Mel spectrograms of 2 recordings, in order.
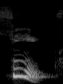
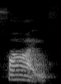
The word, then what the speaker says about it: fifth: Fifth. Fifth. Fifth. Ngày thứ năm. Lưu ý ngày thứ năm không đọc là five mà đọc là fifth.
